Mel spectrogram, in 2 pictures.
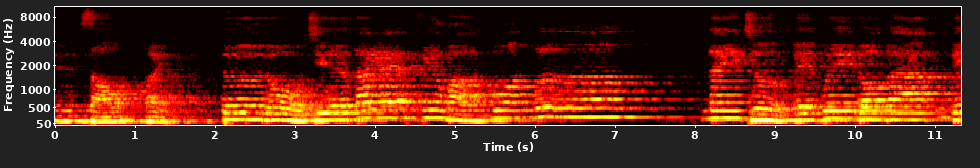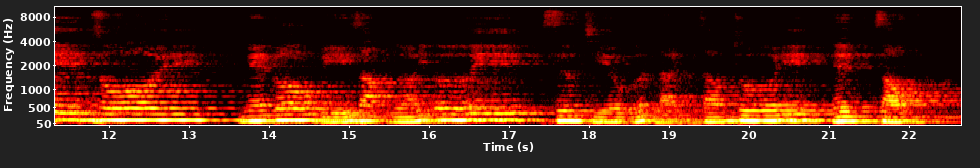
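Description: A voice singing a slow song in long, held phrases into a Baiervires BS-780 wireless karaoke microphone, heard loud through the sound system as a microphone test. The phrases break briefly about two seconds in and again about eight seconds in.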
